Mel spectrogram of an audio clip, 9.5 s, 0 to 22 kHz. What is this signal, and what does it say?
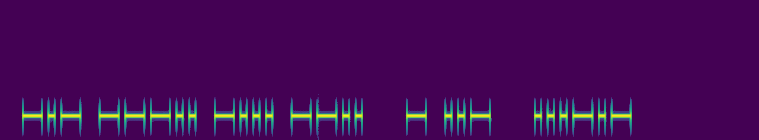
Morse code, heard as a keyed tone, about 15 wpm, 700 Hz. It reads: K8BZ TU <SK>
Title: K1USN SST QSO Practice 15wpm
